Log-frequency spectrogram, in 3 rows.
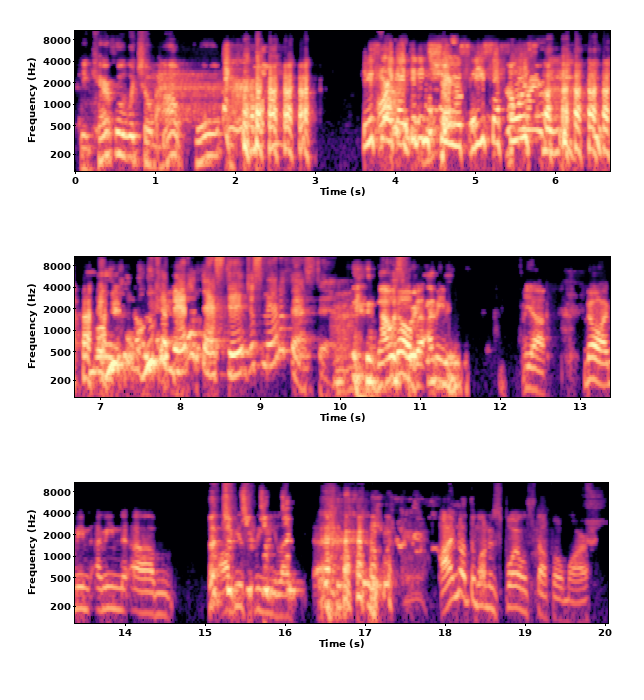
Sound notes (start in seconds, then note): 1.9 all laughing; 15.0 shushing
